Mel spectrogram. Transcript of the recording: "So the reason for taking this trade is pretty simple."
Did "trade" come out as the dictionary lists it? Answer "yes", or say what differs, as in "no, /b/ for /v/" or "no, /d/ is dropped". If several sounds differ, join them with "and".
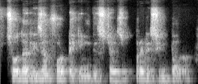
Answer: no, /ɹ/ is dropped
